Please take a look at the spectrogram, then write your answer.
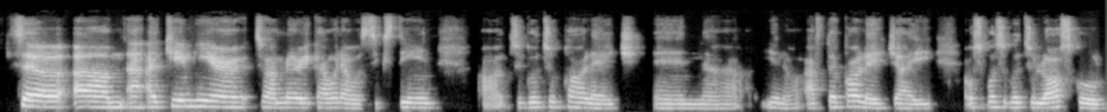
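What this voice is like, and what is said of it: French-accented English. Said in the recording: “I'm originally from West Africa... Ivory Coast... the accent is French”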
